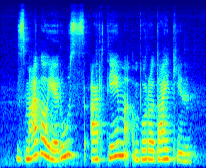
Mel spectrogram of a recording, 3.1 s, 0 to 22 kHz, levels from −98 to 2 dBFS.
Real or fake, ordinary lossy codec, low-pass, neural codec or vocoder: fake; none; 19.8 kHz; vocoder, 44.1 kHz, 128 mel bands every 512 samples, BigVGAN v2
